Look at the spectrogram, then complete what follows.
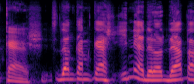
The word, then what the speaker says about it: cache: Ya, sama kalau kamu pengucapan itu sama dengan cash untuk uang. Ya, jadi orang biasa bilang cache, tidak, teman-teman ya, ini bacanya cash.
